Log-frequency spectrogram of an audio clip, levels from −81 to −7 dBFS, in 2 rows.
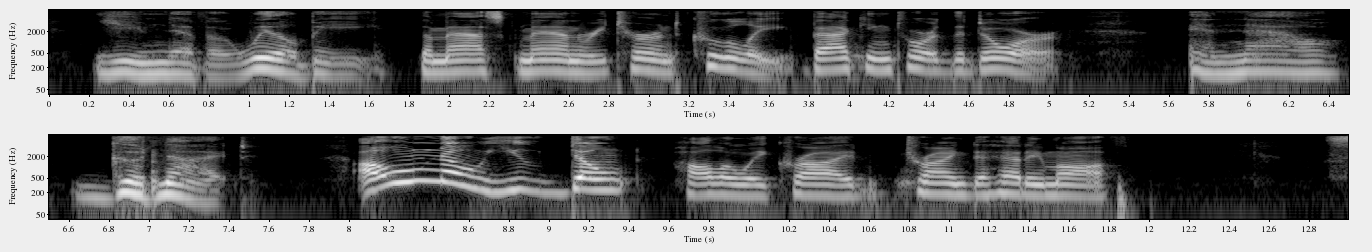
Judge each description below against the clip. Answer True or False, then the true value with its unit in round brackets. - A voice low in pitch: False (170 Hz)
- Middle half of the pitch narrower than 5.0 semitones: True (3.5 semitones)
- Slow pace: True (125 wpm)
